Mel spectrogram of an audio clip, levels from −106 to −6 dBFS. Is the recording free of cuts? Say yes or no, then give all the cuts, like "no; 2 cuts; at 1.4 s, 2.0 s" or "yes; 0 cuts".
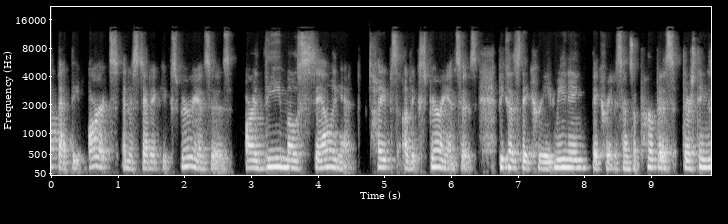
yes; 0 cuts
